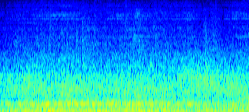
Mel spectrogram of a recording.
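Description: A steady low rumble of a train rolling along the rails, with a continuous hum and faint rattling for the whole stretch, no voices.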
